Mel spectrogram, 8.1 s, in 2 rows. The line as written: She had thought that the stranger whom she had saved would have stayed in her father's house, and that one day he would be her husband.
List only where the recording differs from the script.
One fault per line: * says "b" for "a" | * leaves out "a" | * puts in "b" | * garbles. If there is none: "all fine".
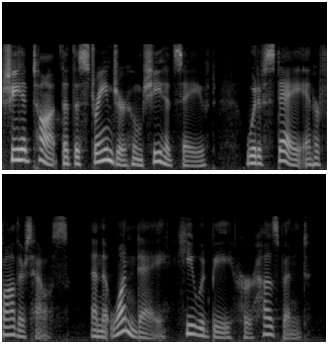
* says "taught" for "thought"
* says "stay" for "stayed"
